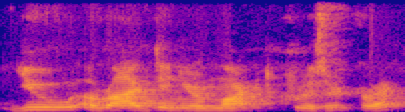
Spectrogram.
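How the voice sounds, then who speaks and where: A man's voice: on the high side, flat delivery, moderate pace, phone-quality sound. A man questioning a witness as defense attorney, firing pointed leading questions that end in "correct?". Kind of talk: courtroom cross-examination. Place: courtroom. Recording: echoey courtroom.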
